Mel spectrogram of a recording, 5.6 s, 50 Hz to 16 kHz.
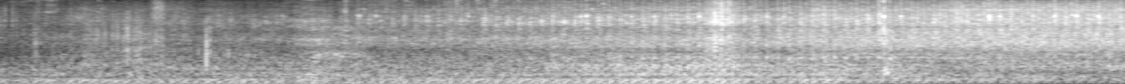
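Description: A 1965 Volkswagen convertible engine idling steadily close by, with a low, even, slightly uneven putter that holds for several seconds and swells a little toward the end, with no talking.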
